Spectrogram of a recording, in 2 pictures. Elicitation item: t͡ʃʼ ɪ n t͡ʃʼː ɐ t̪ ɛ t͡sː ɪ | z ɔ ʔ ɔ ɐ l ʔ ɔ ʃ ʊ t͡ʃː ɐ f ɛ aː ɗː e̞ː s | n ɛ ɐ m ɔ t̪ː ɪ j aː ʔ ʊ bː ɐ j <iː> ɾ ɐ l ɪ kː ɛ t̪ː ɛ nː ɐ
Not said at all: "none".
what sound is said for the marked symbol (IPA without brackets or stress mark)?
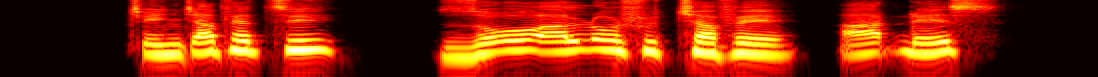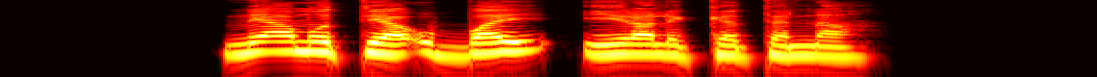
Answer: iː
